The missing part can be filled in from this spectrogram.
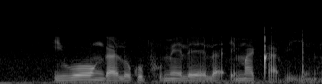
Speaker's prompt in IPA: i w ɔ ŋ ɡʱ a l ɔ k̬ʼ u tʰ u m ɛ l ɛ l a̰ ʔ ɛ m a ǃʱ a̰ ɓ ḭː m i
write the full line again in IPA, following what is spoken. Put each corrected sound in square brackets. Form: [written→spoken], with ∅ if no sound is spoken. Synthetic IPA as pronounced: i w ɔ ŋ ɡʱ a l [ɔ→o] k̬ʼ u [tʰ→pʰ] u m ɛ l ɛ l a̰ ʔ ɛ m a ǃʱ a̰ ɓ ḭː [m→n] i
